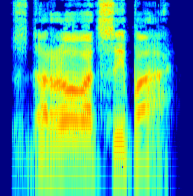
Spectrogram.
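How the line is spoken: Loud bark. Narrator (Russian): гаркнул Подмухин

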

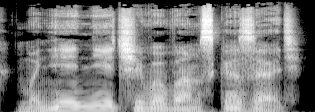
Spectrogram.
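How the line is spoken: Through gritted teeth, barely restrained. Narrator (Russian): процедил я сквозь зубы, едва сдерживаясь

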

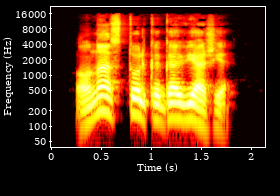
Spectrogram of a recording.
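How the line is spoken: Rude interruption. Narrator (Russian): грубо оборвал Раджи Вазадов

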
